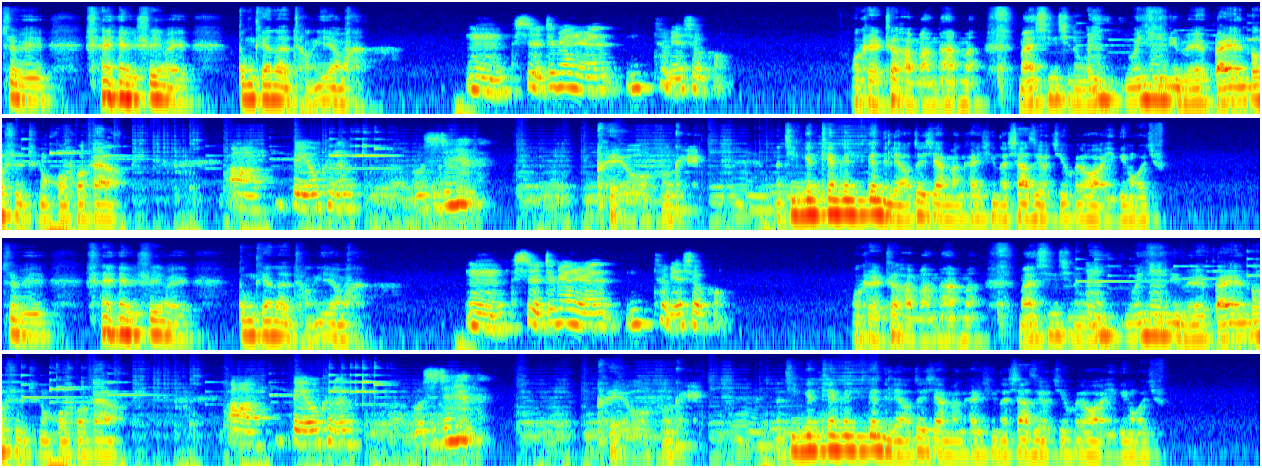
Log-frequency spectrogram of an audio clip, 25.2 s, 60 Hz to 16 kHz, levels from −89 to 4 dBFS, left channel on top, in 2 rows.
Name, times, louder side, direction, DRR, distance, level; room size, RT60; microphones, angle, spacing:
voice 1, 0.0-3.6 8.5-13.8 14.5-14.6 18.5-19.6 20.3-24.2, left 3 dB, 40° left, 0.3 m, -23 dB
voice 2, 4.6-7.2 10.8-11.2 11.4-11.8 14.8-16.1 16.7-17.4 19.2-19.5 19.9-20.3, right 1 dB, 55° right, 1.0 m, -25 dB
sound 1, 10.4-16.6, right 1 dB, 30° right, 0.4 m, -41 dB
sound 2, 12.3-15.2 15.5-17.3 17.7-21.4, equal, 20° left, 0.8 m, -37 dB
4.7 x 2.2 x 2.5 m
head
